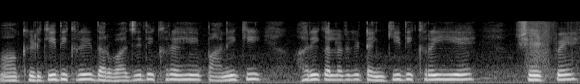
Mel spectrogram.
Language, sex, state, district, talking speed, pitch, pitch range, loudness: Hindi, female, Bihar, Kishanganj, 215 wpm, 220 Hz, 205-230 Hz, -15 LUFS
